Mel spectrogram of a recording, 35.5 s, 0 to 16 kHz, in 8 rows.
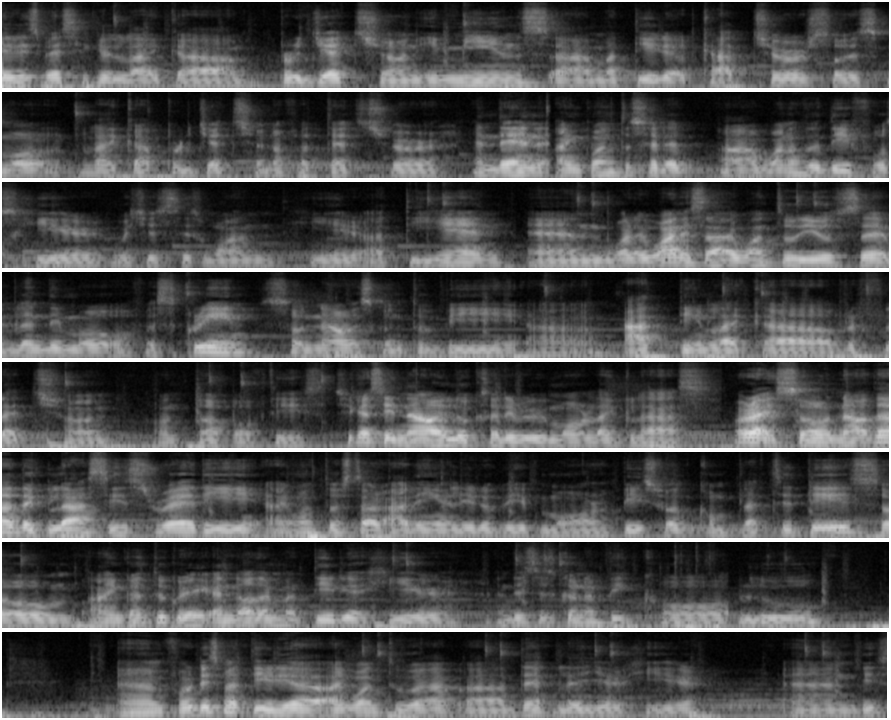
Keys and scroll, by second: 29.9-30.7 typing.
